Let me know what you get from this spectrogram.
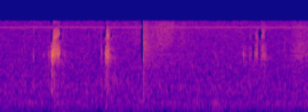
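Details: House cat at a window chattering at birds flying outside, mimicking a bird's twitter to lure them: sharp, high chirps spaced about half a second apart, then softer trailing clicks, in a quiet room.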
